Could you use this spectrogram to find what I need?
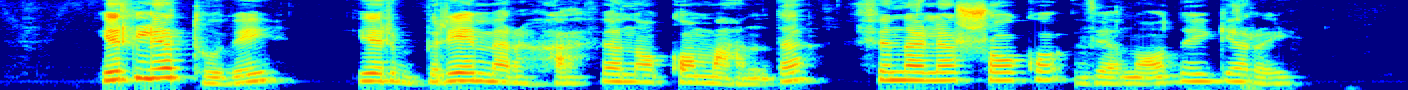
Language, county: Lithuanian, Panevėžys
